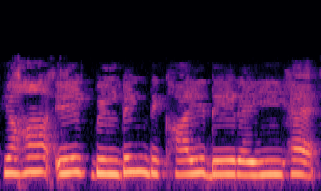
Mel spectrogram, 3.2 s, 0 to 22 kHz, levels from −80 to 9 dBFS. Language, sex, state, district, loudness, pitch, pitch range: Hindi, female, Madhya Pradesh, Bhopal, -12 LUFS, 275 Hz, 270-290 Hz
